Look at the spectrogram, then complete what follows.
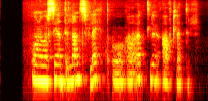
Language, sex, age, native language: Icelandic, female, 40-49, Icelandic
